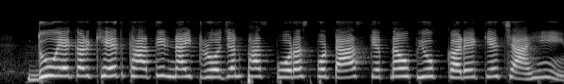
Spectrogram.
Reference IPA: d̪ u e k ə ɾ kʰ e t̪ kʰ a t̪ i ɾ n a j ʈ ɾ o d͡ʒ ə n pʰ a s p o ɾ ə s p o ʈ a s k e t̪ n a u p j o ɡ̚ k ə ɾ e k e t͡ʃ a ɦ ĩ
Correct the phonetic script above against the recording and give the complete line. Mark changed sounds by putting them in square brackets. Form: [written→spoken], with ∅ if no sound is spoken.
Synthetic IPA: d̪ u e k ə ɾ kʰ e t̪ kʰ a t̪ i ɾ n a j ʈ ɾ o d͡ʒ ə n pʰ a s p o ɾ ə s p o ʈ a s k e t̪ n a u p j o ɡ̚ k ə ɾ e k e t͡ʃ a ɦ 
